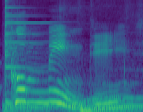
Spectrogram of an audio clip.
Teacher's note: commenti si pronuncia con la e chiusa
